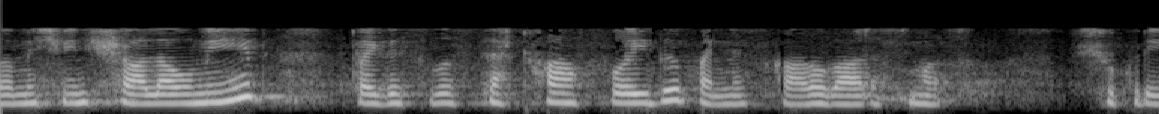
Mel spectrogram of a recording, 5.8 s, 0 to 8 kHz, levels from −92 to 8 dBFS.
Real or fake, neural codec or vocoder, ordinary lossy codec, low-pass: fake; codec, 16 kHz, 16 kbps, FunCodec, trained on Chinese and English, 50 frames a second; AAC, 16 kbps; 7.2 kHz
